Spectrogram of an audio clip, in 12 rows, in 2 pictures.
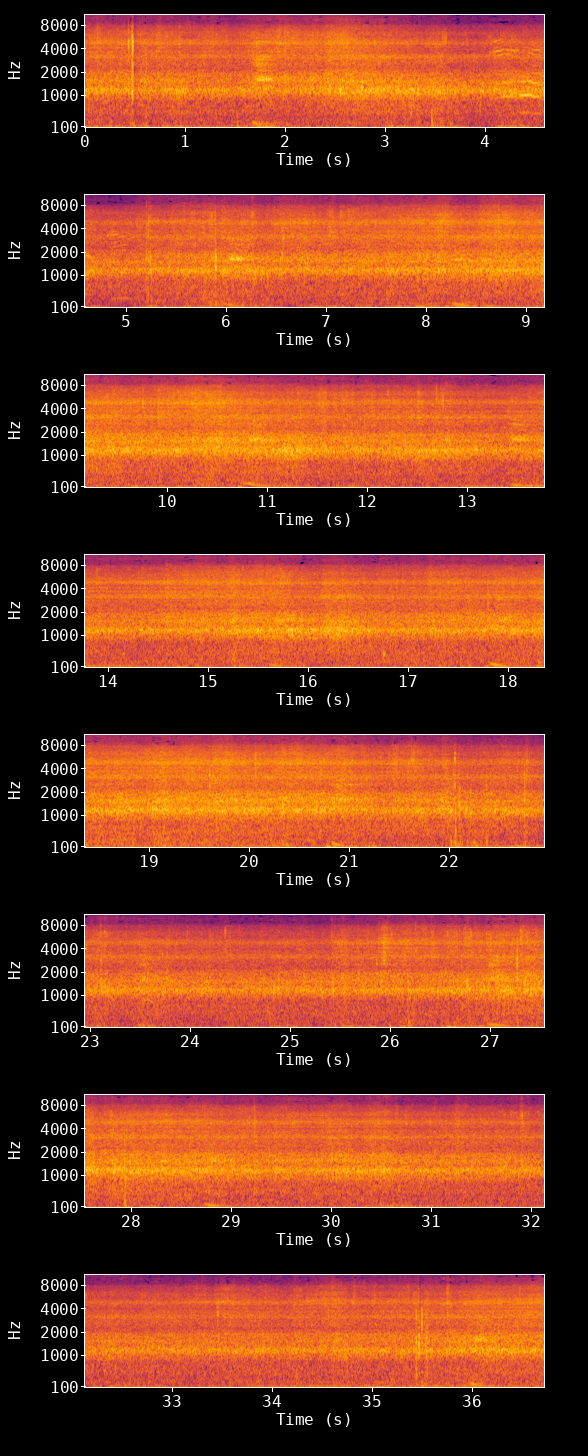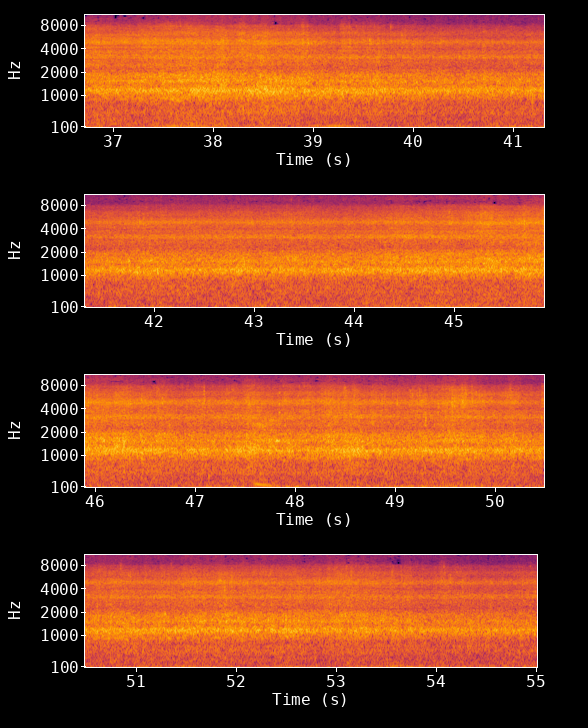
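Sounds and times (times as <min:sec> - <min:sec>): water thumping on hull: 0:00.0 - 0:03.9, 0:17.6 - 0:23.5, 0:25.4 - 0:28.4, 0:34.6 - 0:36.8
rapids rushing: 0:00.0 - 0:55.0.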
